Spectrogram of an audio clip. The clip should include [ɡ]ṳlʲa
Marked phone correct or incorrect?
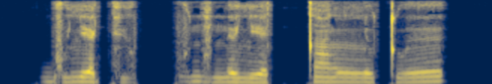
correct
